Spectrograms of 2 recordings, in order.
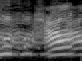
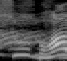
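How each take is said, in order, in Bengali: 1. স্পষ্ট b-এর পর একটি আলাদা h আসে। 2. b আর h মিশে একটি v-সদৃশ একক ধ্বনি হয়। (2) "সুভা বলে কোনো শব্দ নাই"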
